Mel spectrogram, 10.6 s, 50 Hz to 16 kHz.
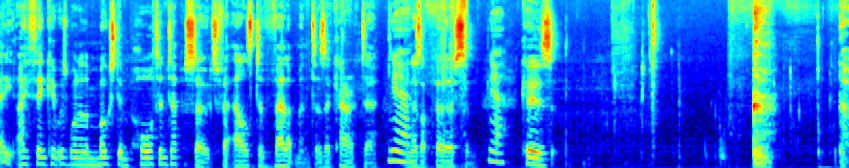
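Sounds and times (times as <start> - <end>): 
speech: 0.0 - 7.0
person coughing: 9.4 - 9.8.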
